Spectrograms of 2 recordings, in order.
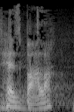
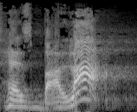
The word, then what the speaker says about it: Hezbollah: They don't want you to pronounce it Hezbollah. Mm-mm. It's Hezbollah. Allah.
